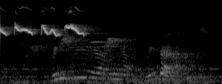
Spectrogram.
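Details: Caged white-eye singing líu while a phone is held close: three bright, very high slurred notes, followed by quieter, lower murmurs and faint chatter.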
